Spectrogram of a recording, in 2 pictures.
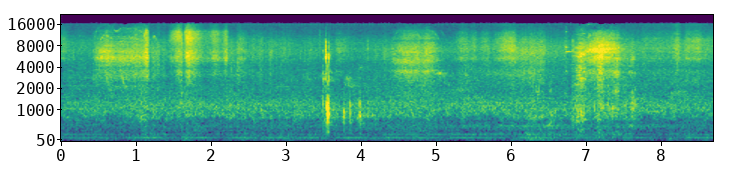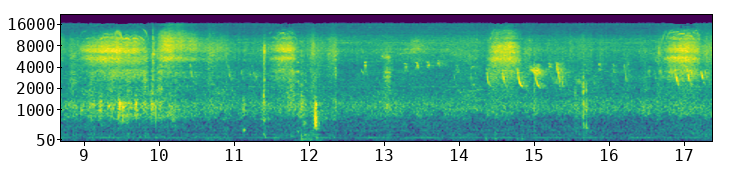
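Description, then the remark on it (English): A steady insect buzz fills the air as honeybees fly around an open hive during a beekeeper's inspection, with individual bees droning past and occasional clicks and taps of handling; no one speaks. “She gonna buzz me? She might.”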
